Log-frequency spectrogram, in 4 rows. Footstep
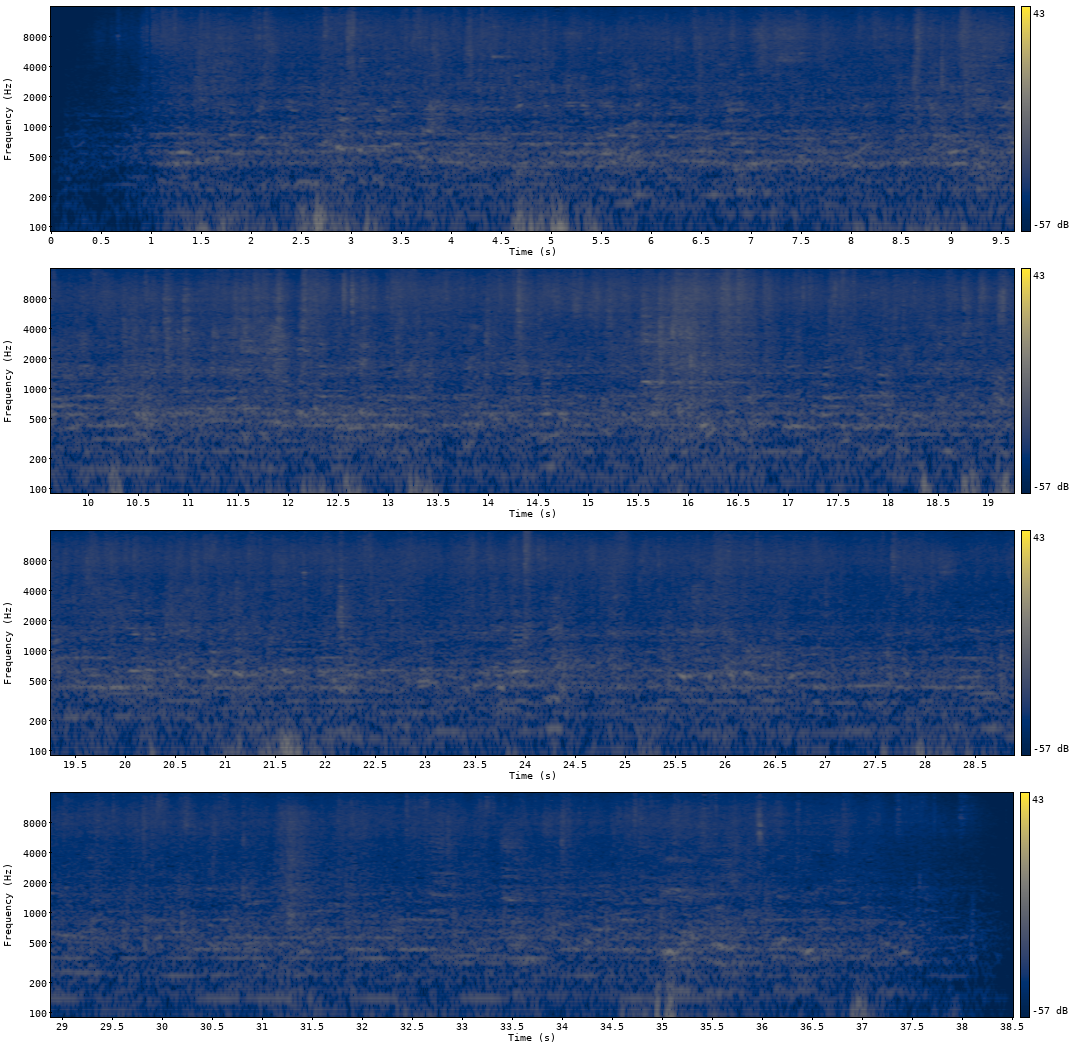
11.7 13.7, 18.0 22.3, 23.8 35.5

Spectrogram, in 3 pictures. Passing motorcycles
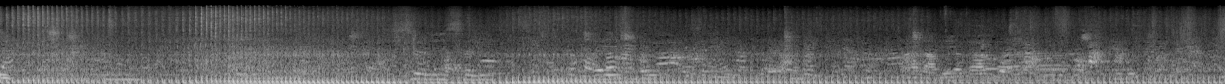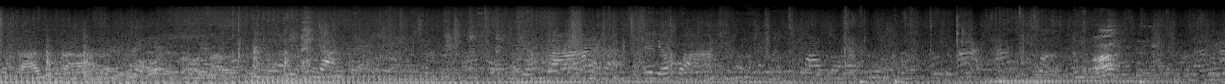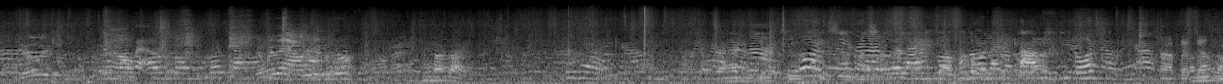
0.0 26.0

